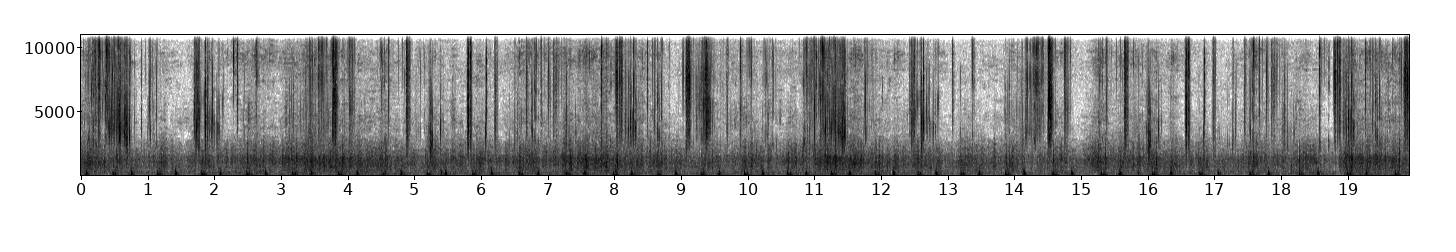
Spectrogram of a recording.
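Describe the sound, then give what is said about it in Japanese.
A steady, fairly quick heartbeat from a woman's chest thumps muffled, each beat a soft low double pulse, repeating evenly for the whole stretch with no voices. “おじさんがかわいすぎて、おっきな赤ちゃん甘やかして、母性全開になっちゃって、なんだかドキドキしてきちゃったよ。”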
